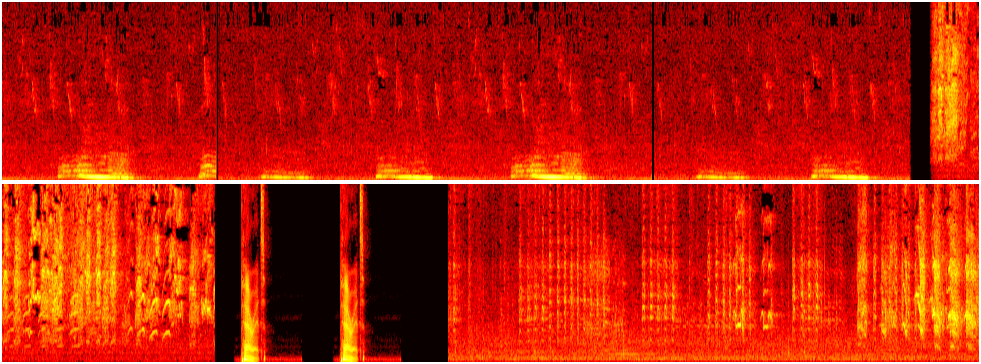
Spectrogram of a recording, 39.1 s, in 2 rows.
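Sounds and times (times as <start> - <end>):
lion roaring: 1.1 - 2.8, 3.9 - 4.3, 5.2 - 6.3, 7.4 - 8.8, 10.2 - 11.9, 13.8 - 15.0, 16.2 - 17.5.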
